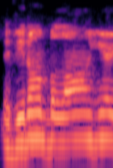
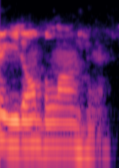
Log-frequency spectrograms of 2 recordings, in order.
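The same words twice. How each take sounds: First: "don't" pushed up and louder; stress on don't. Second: "you" hit first, the rest sinks back down; "you" stressed, then falling away. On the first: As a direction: lean hard on "don't". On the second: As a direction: punch "you", let the rest fall. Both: Real, not acted. Emphatic repeated statement.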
